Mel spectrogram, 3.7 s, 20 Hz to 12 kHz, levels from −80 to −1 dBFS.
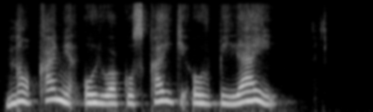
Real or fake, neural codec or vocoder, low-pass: fake; codec, 16 kHz in and 24 kHz out, 0.6 kbps, FocalCodec, streaming, 4096 codes; 10.8 kHz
